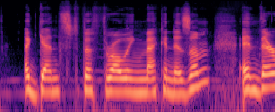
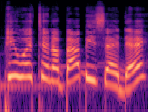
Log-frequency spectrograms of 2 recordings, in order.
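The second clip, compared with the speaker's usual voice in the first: market hawker; 6 semitones higher than usual. Pretend. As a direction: call out the wares like a street vendor. Streamer hawks like a market seller.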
